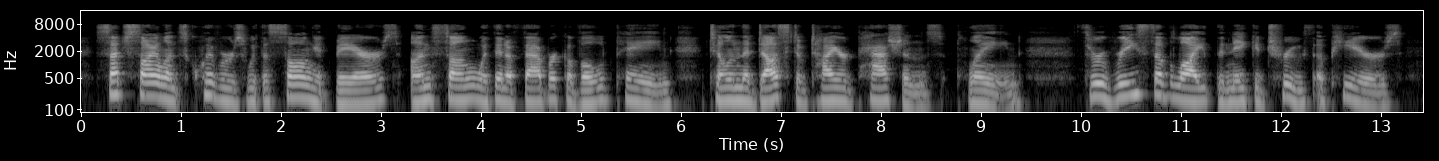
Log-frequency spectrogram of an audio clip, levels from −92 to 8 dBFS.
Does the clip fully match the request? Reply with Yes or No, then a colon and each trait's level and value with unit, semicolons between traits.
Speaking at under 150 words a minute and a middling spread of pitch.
Yes: average, 140 wpm; average, 3.3 semitones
